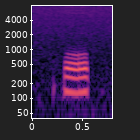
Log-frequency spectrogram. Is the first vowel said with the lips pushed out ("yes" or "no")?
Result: yes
